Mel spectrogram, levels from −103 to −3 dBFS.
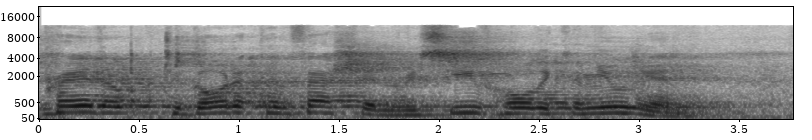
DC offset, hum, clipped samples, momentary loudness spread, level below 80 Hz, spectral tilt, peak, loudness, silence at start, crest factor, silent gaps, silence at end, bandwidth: under 0.1%; none; under 0.1%; 5 LU; -42 dBFS; -5 dB/octave; -4 dBFS; -17 LUFS; 0 s; 12 dB; none; 0 s; 12 kHz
